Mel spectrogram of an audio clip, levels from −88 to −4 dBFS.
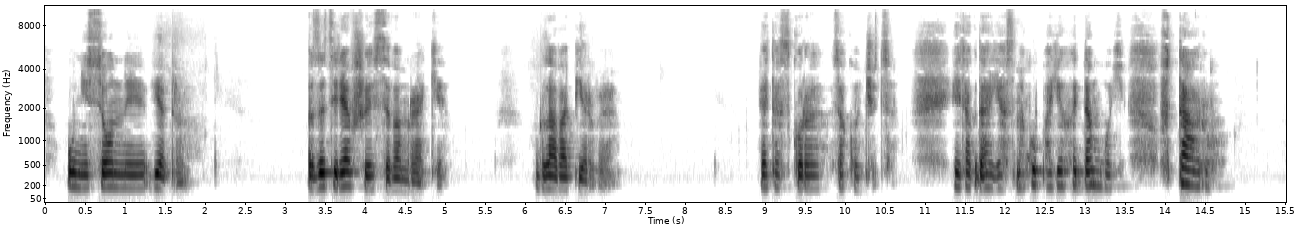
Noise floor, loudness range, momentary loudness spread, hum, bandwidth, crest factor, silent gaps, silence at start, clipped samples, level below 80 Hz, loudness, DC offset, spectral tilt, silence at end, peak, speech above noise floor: -81 dBFS; 7 LU; 19 LU; none; 10.5 kHz; 24 dB; none; 0.3 s; under 0.1%; -90 dBFS; -22 LUFS; under 0.1%; -4 dB/octave; 0.85 s; -2 dBFS; 59 dB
